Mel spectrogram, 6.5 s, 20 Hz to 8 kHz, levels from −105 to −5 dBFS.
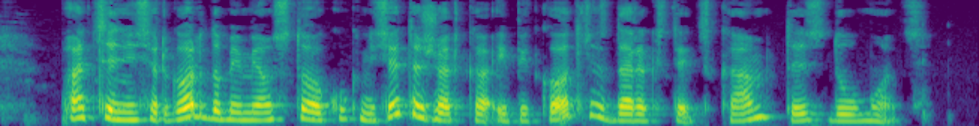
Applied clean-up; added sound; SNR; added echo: none; none; none; none.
